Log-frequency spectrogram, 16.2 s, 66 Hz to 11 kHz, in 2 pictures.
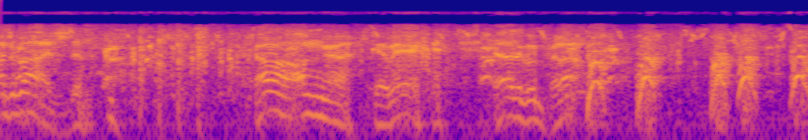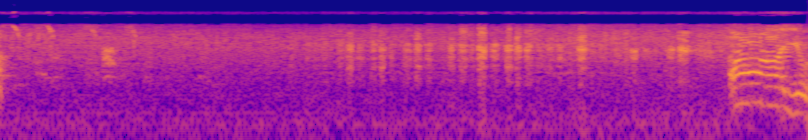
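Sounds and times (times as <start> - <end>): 
speech: 0.0 - 1.6, 2.6 - 7.7, 16.0 - 16.1
dog panting: 0.0 - 8.2, 11.0 - 15.4
dog barking: 4.7 - 9.4.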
